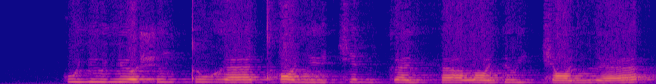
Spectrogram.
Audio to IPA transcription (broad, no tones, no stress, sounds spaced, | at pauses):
k u lʲ u lʲ ɒ ʃ ɤ ʎ t u ɣ æ tʰ ɒ lʲ e c e n k æ lʲ h æ lˠ œ lʲ ɾ u j c ɒ lʲ ð æ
